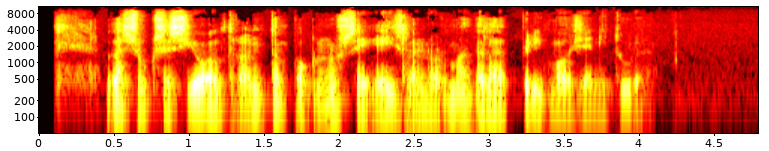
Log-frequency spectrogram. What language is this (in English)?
Catalan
